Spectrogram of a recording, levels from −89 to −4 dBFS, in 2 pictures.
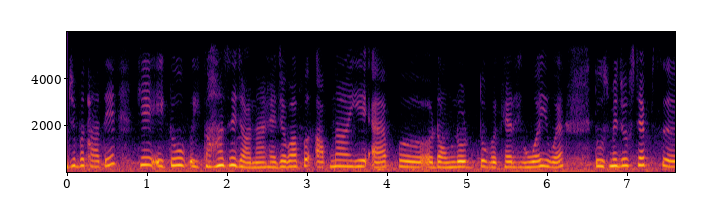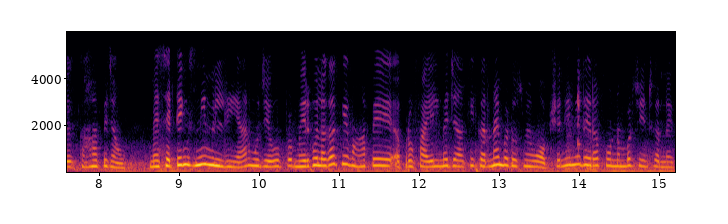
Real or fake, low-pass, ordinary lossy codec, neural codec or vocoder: real; 5.4 kHz; none; none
